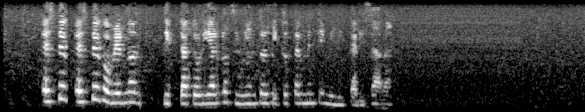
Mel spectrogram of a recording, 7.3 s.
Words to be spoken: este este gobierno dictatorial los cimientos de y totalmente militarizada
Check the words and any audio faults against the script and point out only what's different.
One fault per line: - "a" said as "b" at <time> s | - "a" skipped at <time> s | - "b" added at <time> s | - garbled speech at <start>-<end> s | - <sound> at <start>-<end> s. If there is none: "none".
none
